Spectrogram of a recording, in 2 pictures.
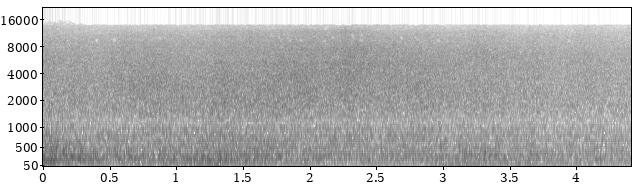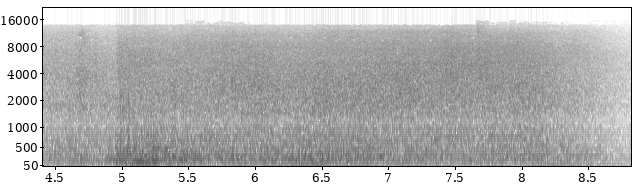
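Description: Loud, steady roar of heavy sea waves surging continuously during a 1,000-square-mile Arctic storm, a dense wash of crashing water and wind-like rush with a brief swell midway and no voices.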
